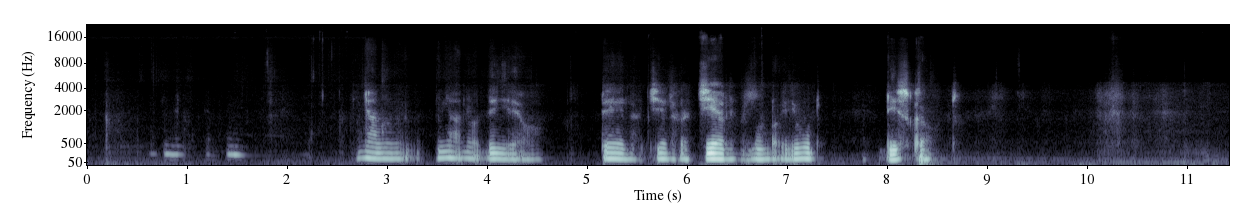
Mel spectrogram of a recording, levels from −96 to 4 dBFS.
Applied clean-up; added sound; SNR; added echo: neural mask model DeepFilterNet 3.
